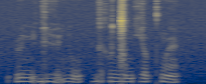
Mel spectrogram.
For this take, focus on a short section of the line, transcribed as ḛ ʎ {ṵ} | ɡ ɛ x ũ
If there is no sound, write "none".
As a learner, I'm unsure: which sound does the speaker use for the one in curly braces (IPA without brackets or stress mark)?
u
